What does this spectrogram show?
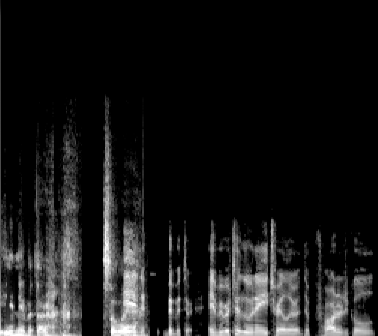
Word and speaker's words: Imbibitor Lunae: Inhibitor Lunae. Well, no, it's not inhibitor because there's an H there. It's Imbibitor. It would be imbibitor. Imbibitor Lunae. Imbibitor. I always say inhibitor. So Imbibitor.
